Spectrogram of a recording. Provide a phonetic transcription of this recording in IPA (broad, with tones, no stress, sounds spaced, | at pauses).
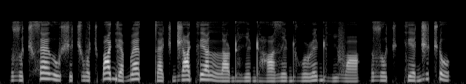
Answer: z ʊ˩ t͡ʃ s æ˥ ð u˩ ʃ ɪ˩ t͡ʃ v ʌ˩ t͡ʃ p ɑ˥ ɡʲ ɑ˩ b æ˥ tː æ˩ t͡ʃ d͡ʒ ɑ˥ kʲ ɑ˥ lː ɑ˩ ɖʱ i˩ ɖʱ ɑ˩ z i˩ ɖʱ u˩ ɭ i˥ ɖʱ i˩ v ɑ˩ | z ʊ˩ t͡ʃ kʲ æ˩ d͡ʒ ɪ˥ t͡ʃ ɽ ʊ˩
